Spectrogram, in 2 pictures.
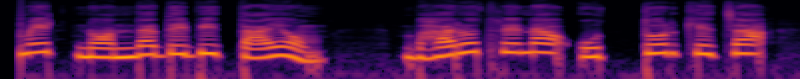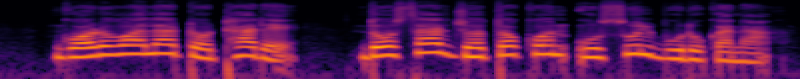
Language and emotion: Santali, neutral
